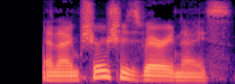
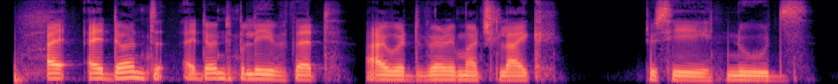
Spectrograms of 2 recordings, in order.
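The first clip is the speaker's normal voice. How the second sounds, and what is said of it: Put-on pirate accent. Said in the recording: “you just broke into a fucking pirate accent there... Specifically the one you use for Iron Claw... It's the multi-use accent.”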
